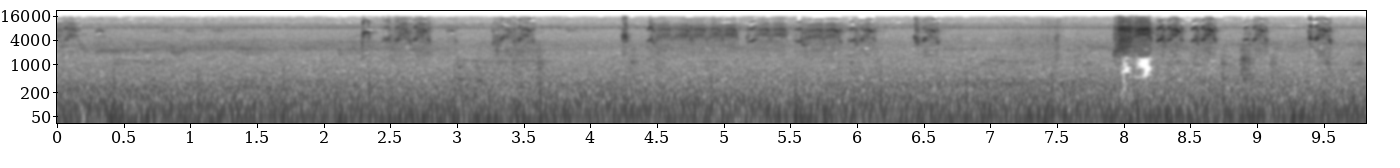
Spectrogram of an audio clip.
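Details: Blue-crowned hanging parrot, a pet bird in 2015, uttering irregular bursts of high-pitched squeaky twittering, growing louder toward the end with a strong shrill burst, over faint constant background noise.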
